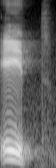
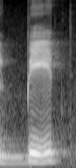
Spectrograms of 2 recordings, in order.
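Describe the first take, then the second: First: إيت starting on the vowel, no b; child's إيت, vowel-initial; first consonant dropped. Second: Said in the usual way. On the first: Shown as a demonstration. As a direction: say إيت with the opening b missing. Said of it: "حذف أول ساكن". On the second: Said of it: "لما يقول بيت".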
